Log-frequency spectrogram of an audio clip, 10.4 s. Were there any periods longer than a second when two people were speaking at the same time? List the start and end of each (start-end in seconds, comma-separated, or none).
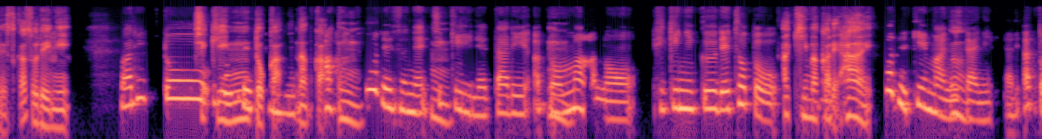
1.9-3.7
